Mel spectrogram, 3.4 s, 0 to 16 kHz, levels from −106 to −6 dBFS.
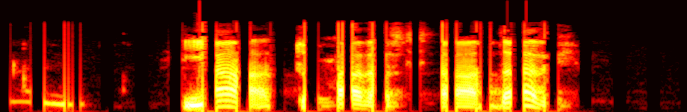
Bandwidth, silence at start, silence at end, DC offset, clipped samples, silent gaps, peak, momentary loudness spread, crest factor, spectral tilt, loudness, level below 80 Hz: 7.6 kHz; 0.2 s; 0.6 s; under 0.1%; under 0.1%; 0.67-0.74 s, 0.85-0.91 s; 0 dBFS; 20 LU; 18 dB; -6 dB/octave; -16 LUFS; -48 dBFS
